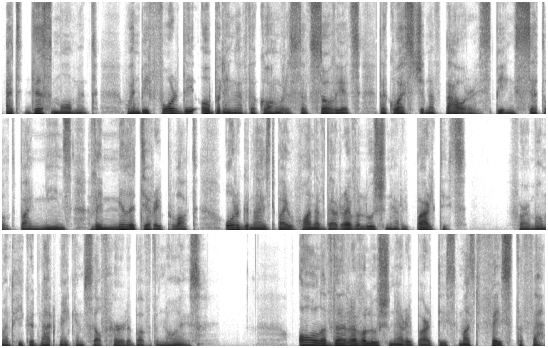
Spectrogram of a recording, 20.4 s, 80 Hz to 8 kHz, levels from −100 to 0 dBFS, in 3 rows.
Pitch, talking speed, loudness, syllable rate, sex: 100 Hz, 155 wpm, -18 LUFS, 5.1 syllables/s, male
